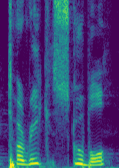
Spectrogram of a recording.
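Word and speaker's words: Tarik Skubal: Tariq Skubal.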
